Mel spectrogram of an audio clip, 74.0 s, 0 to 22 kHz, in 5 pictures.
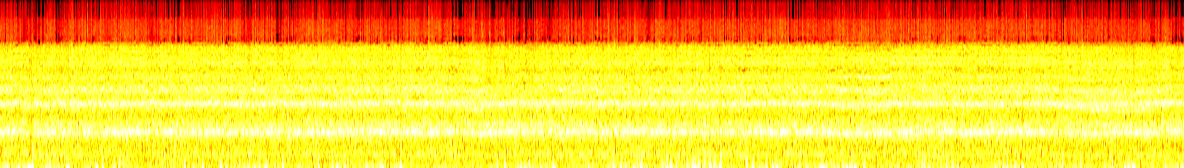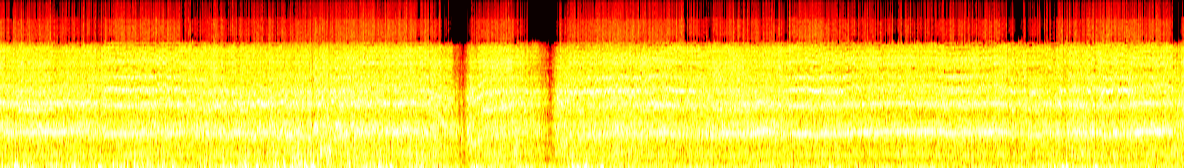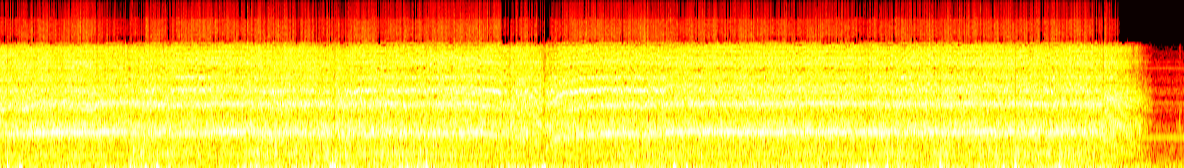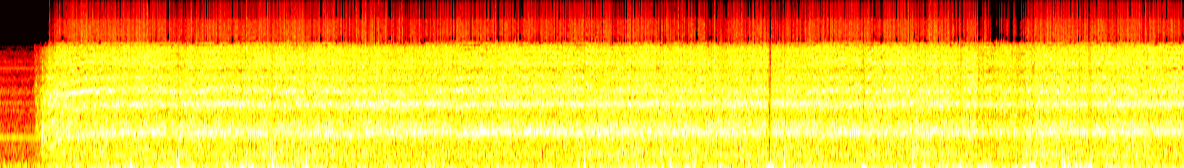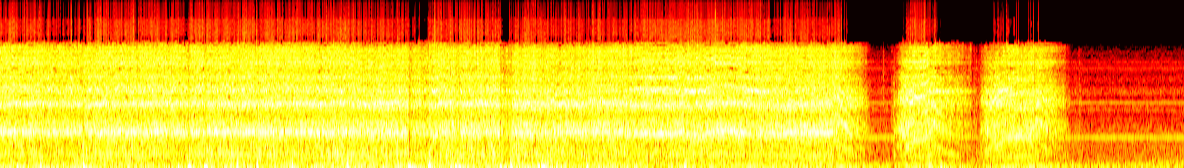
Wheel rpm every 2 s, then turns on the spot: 230, 230, 230, 230, 230, 230, 230, 220, 220, 230, 130, 190, 220, 220, 220, 230, 230, 220, 200, 230, 230, 200, 70, 220, 220, 230, 230, 230, 240, 230, 230, 230, 230, 220, 200, 60, 30.
none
